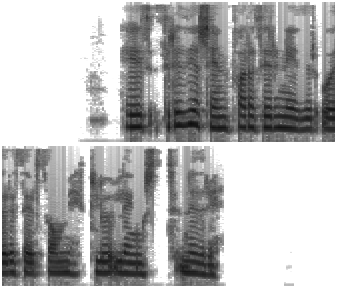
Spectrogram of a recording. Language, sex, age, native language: Icelandic, female, 30-39, Icelandic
